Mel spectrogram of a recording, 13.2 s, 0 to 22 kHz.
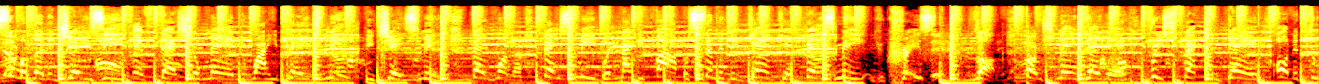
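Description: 1990s hip hop track: rapping over a drum beat with a deep, repeating kick and bass line. The beat cuts out briefly twice near the end.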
